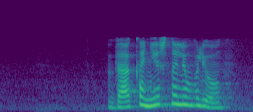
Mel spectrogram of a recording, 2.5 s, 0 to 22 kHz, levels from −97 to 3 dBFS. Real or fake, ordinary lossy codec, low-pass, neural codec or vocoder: real; none; 5.4 kHz; none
